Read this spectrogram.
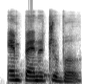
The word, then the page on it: impenetrable: Indian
